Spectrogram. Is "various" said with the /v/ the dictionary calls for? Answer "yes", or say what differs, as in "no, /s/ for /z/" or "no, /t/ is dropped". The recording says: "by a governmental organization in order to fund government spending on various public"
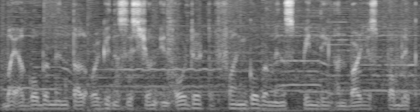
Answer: no, /b/ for /v/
